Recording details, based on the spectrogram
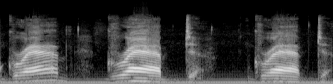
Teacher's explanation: And with the D after a voice consonant, for example, grab, grabbed, grabbed. You have to make sure you pronounce that as a D, not a T. So pronounce it with a little more D, grabbed.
